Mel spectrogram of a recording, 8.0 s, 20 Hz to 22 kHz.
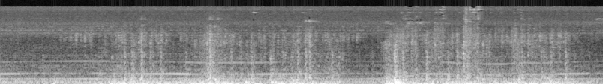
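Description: Liebherr 904 wheeled excavator's diesel engine and hydraulics running with a steady whine, heard inside the operator's cab, while the bucket scrapes and knocks against solid rock. The louder knocks come about three seconds in and again between five and six and a half seconds.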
